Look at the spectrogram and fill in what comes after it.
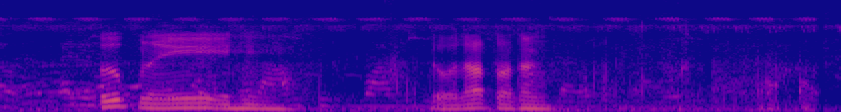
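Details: Pet cats fighting one another; two bursts of wavering, drawn-out yowls with a quivering, rising-and-falling pitch, separated by a short pause, with a man's brief speech and a constant high hiss behind.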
